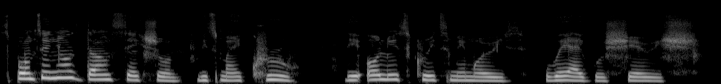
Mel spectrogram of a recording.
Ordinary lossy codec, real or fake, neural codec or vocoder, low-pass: none; real; none; none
